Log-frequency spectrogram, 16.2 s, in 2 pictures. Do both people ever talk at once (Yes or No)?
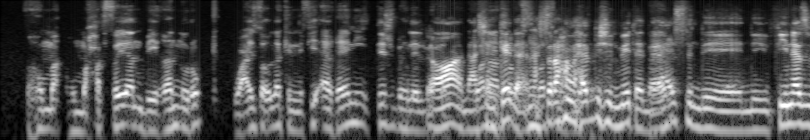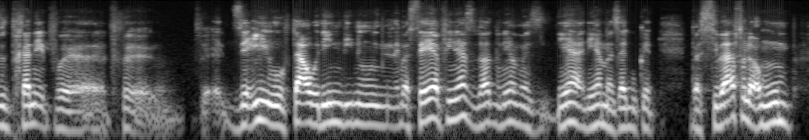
Yes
